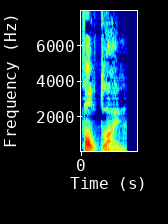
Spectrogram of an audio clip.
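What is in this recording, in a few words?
"fault line", British English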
